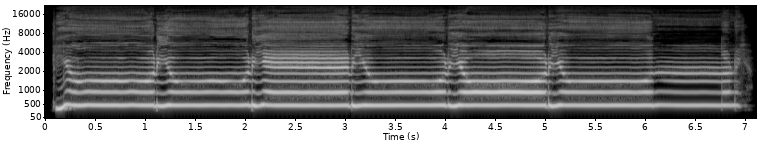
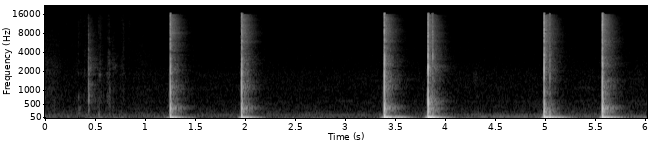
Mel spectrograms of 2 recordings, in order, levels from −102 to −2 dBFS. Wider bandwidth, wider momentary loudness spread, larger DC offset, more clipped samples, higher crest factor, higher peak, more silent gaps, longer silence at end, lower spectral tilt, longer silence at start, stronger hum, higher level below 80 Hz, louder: about the same, 16.5 kHz vs 16 kHz; second, 7 LU vs 16 LU; neither; neither; second, 14 dB vs 30 dB; second, -14 dBFS vs -4 dBFS; neither; second, 0.15 s vs 0.3 s; second, 1 dB/octave vs -3.5 dB/octave; second, 0.1 s vs 1.25 s; neither; second, under -90 dBFS vs -36 dBFS; first, -26 LUFS vs -34 LUFS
